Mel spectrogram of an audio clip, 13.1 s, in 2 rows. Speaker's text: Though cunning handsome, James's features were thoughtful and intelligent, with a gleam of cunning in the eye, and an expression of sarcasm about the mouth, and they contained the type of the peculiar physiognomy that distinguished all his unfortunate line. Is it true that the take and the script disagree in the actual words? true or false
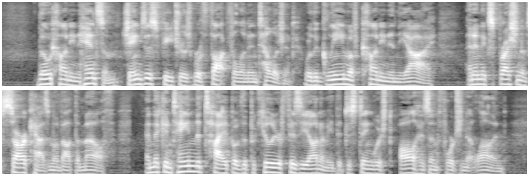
false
